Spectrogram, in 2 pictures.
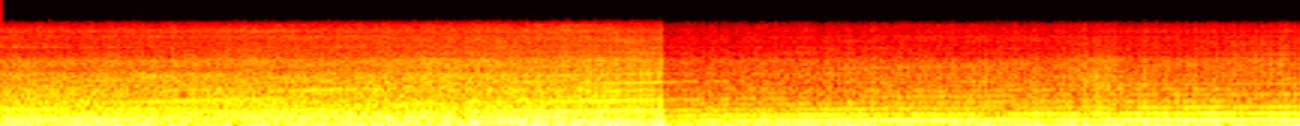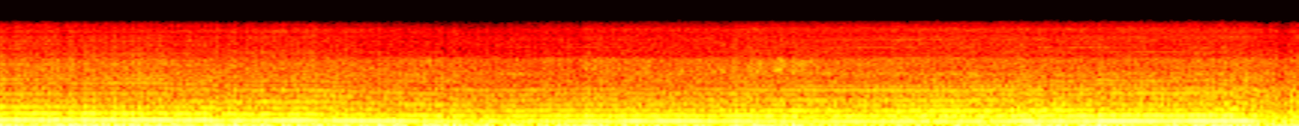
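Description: Racing kart engine heard onboard, its note rising as it accelerates for the first few seconds, then holding a fairly steady high pitch with small dips and swells. A sudden knock about three seconds in, after which the sound turns duller.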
